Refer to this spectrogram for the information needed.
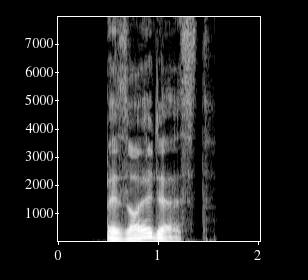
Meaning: inflection of besolden: 1. second-person singular present 2. second-person singular subjunctive I
- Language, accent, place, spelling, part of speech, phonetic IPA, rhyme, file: German, Germany, Berlin, besoldest, verb, [bəˈzɔldəst], -ɔldəst, De-besoldest.ogg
